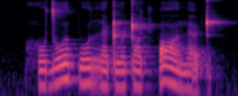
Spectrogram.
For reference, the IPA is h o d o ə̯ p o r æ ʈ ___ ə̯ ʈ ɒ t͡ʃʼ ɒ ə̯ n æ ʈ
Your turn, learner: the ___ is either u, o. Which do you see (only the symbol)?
u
